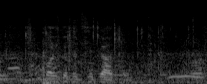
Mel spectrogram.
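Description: Indistinct voices of people talking at moderate level, with no music playing.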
